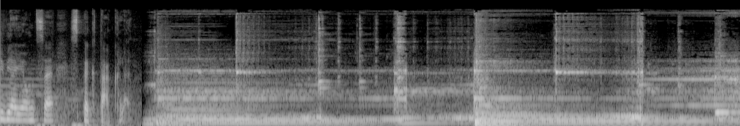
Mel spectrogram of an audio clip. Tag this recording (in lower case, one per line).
dance music
speech
music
